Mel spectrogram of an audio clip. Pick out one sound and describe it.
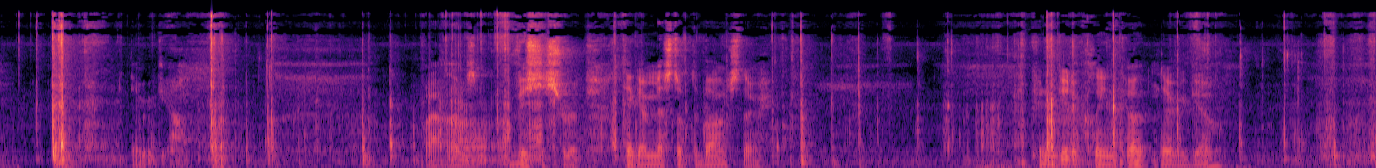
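A blade slices through packing tape on a cardboard box.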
